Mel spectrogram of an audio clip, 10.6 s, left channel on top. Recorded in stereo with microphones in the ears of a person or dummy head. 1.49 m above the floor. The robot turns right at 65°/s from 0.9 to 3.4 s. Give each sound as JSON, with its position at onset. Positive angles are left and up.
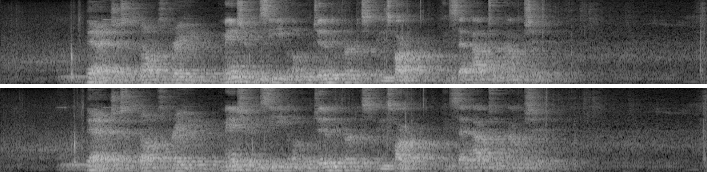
{"t": 1.3, "sound": "a man speaking", "azimuth_deg": -165, "distance_m": 1.3}
{"t": 3.3, "sound": "a man speaking", "side_deg": 30, "distance_m": 0.8}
